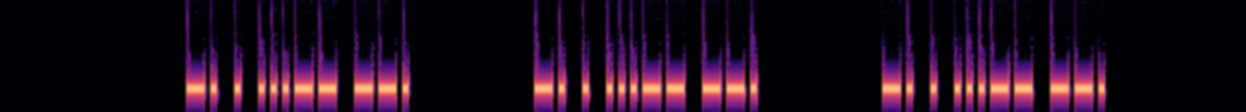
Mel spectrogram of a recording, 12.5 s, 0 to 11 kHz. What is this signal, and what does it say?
Morse code, heard as a keyed tone, about 21 wpm, 700 Hz. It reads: NE3G NE3G NE3G
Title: USA Call Signs - 4 Characters - Repeated 3x - 20wpm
